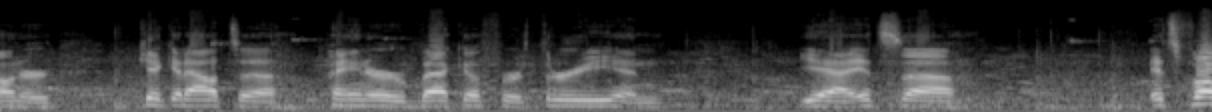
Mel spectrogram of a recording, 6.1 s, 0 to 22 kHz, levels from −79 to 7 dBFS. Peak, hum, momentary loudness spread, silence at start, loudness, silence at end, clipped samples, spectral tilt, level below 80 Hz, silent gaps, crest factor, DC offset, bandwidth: -6 dBFS; none; 19 LU; 0 s; -22 LUFS; 0 s; under 0.1%; -4 dB/octave; -58 dBFS; none; 16 dB; 0.4%; 14.5 kHz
